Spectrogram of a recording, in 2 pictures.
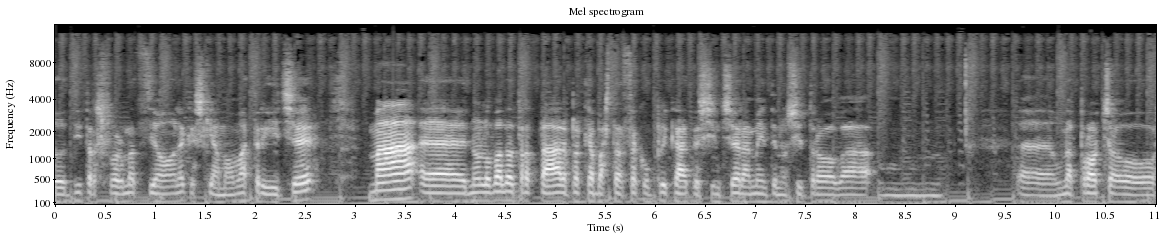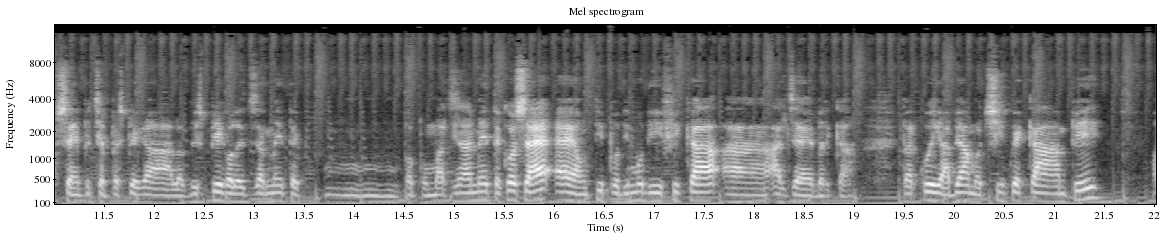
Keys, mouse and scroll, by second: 4.1-5.1 middle drag, 6.1 click, 7.2 click.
